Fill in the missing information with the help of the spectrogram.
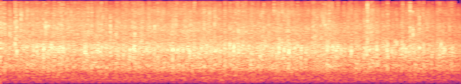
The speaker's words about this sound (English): Yeah, we can clap for him, absolutely.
